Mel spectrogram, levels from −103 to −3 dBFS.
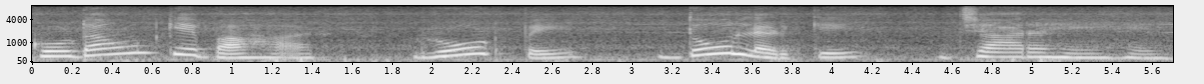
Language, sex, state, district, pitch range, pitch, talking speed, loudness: Hindi, female, Madhya Pradesh, Dhar, 170-265 Hz, 190 Hz, 105 wpm, -15 LUFS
